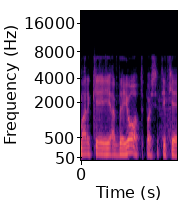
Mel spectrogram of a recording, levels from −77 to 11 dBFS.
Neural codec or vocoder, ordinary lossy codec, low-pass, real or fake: none; AAC, 64 kbps; 7.2 kHz; real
